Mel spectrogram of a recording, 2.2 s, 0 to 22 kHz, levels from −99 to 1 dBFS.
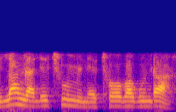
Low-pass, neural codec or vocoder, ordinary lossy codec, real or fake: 3.6 kHz; none; Opus, 64 kbps; real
